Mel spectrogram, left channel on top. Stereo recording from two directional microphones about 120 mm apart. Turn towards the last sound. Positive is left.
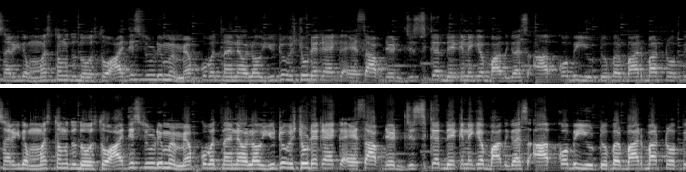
turn(degrees=-30)  # may be behind; listen again after turning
